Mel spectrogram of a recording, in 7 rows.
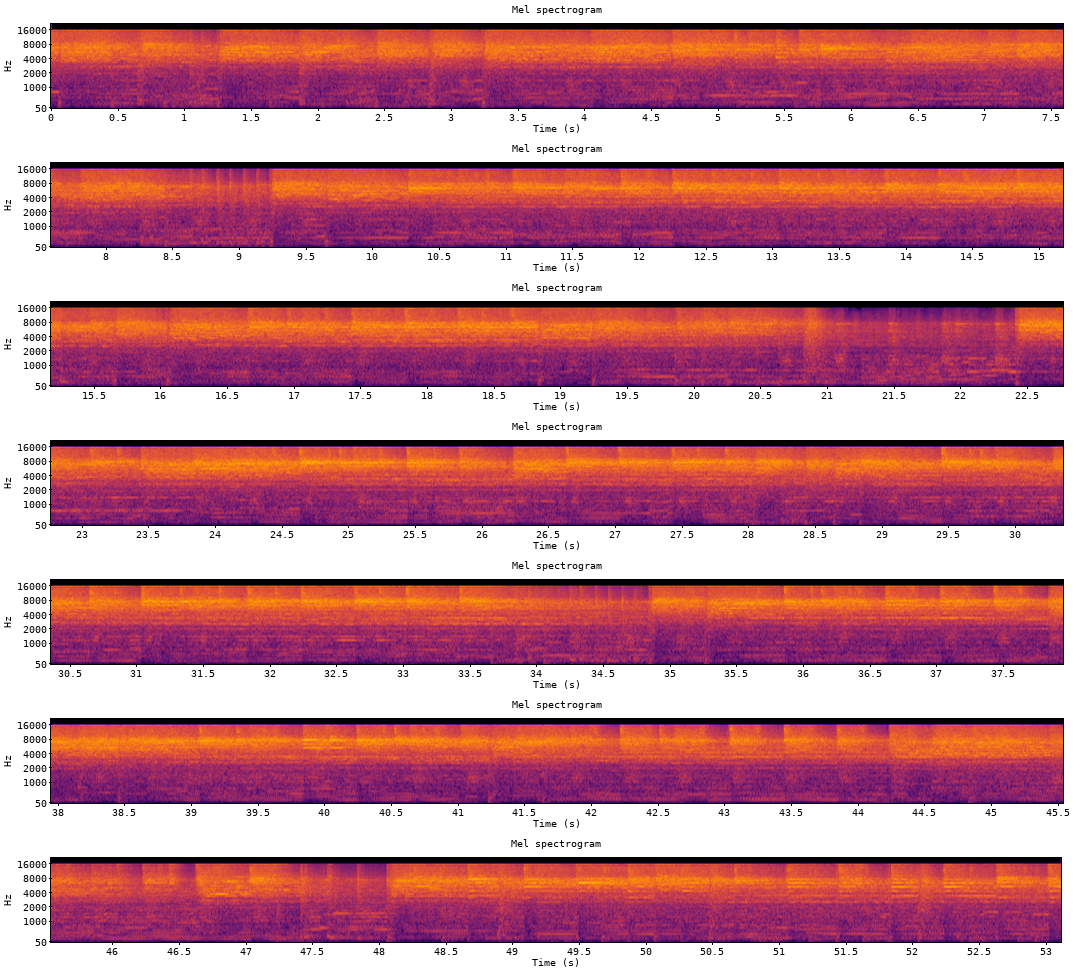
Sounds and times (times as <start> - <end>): Music: 0.0 - 53.1.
